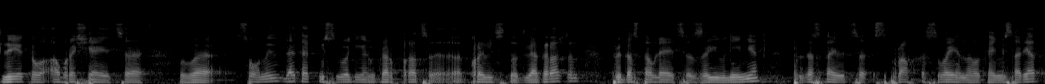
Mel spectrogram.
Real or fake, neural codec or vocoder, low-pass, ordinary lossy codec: fake; codec, 16 kHz in and 24 kHz out, 2.2 kbps, FireRedTTS-2 codec; 7.2 kHz; none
